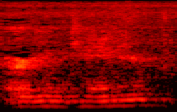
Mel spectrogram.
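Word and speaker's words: Ergun Caner: Ergen Kaner, okay.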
